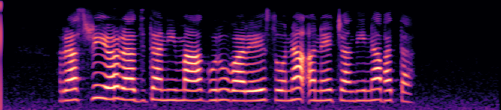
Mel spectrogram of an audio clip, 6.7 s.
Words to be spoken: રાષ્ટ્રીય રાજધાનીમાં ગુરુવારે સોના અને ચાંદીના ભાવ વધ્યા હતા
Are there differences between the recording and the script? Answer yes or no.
yes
